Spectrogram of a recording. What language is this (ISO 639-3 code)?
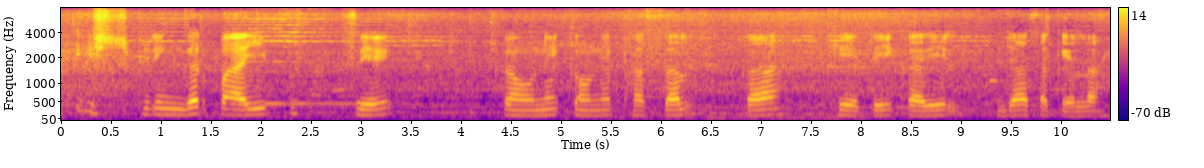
bho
